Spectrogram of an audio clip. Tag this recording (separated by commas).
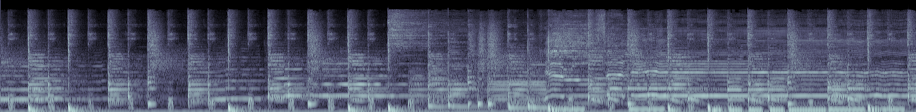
Music, Funk, Reggae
